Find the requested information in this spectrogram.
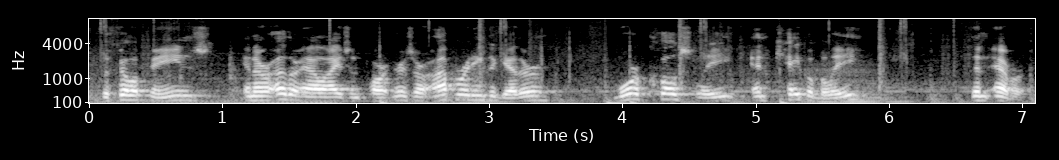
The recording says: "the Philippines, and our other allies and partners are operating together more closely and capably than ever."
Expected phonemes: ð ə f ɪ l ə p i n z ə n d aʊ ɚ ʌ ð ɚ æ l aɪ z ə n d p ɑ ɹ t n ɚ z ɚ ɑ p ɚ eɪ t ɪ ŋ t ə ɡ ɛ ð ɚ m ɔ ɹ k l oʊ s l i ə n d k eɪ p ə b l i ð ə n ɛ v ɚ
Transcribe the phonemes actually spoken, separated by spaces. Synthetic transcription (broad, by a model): ð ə f ɪ l ə p i n z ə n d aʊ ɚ ʌ ð ɚ æ l aɪ z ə n p ɑ ɹ t n ɚ z ɚ ɑ p ɚ eɪ t ɪ ŋ t ə ɡ ɛ ð ɚ m ɔ ɹ k l oʊ s l i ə n k eɪ p ə b l i ð ə n ɛ v ɚ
